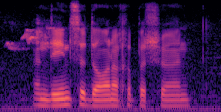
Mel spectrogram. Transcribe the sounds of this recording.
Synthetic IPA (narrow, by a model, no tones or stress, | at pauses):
əndinsədɑːnəχəpərsuən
